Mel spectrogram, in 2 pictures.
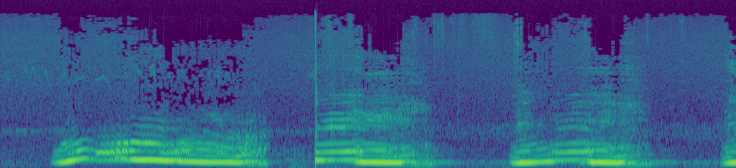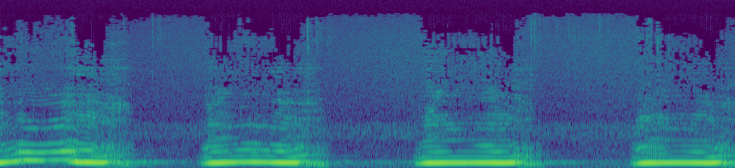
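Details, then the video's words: Lion roaring in the Kgalagadi, Kalahari, a call the lion gives to warn other lions off its territory and to locate pride members; deep, drawn-out moaning roars, seven long bursts about two seconds apart, each tailing down in pitch. "Lion Roaring compilation"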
